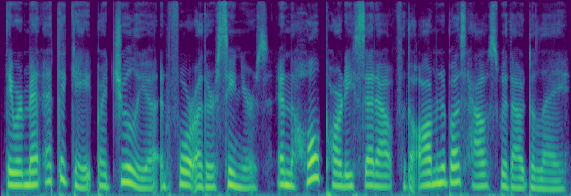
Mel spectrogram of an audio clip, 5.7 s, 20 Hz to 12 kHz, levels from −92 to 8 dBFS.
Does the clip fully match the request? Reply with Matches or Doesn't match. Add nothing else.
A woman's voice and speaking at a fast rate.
Matches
